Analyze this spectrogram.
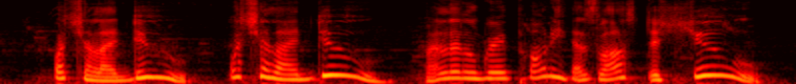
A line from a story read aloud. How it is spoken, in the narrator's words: he cried again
